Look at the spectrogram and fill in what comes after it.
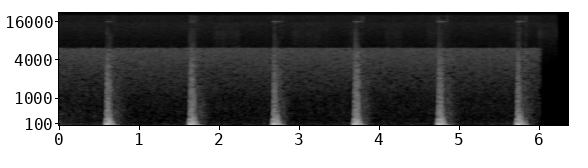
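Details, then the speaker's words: Split first heart sound on a teaching recording, shown at split intervals of 0.08, 0.06, 0.04 and 0.02 seconds; simulated heartbeat at about 58 per minute with a very narrow, barely separable split of S1. "listen now to a sound which is split at various distances a split of 0.08 seconds"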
